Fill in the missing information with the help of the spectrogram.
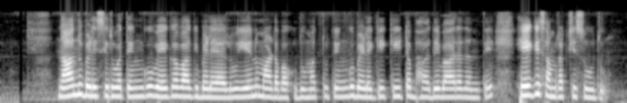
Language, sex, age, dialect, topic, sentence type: Kannada, female, 56-60, Coastal/Dakshin, agriculture, question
